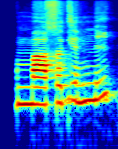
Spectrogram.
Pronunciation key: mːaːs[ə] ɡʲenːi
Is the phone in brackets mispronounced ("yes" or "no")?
no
